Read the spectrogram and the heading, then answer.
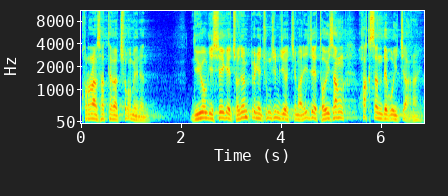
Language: Korean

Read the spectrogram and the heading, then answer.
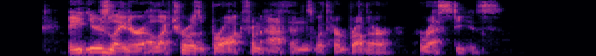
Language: English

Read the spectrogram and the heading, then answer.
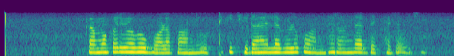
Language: Odia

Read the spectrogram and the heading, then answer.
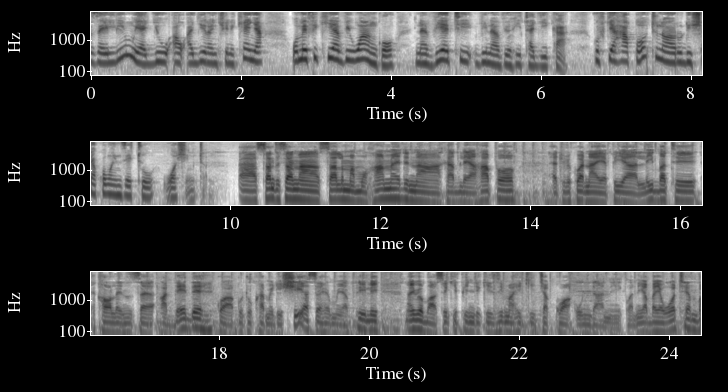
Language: Swahili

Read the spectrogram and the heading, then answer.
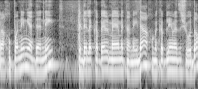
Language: Hebrew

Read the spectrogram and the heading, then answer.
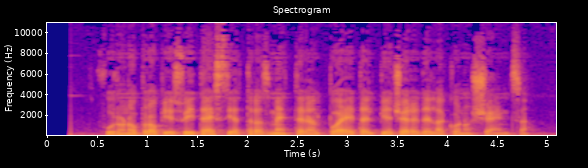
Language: Italian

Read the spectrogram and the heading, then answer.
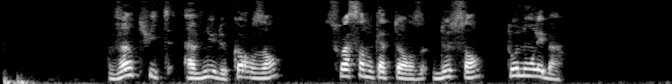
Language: French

